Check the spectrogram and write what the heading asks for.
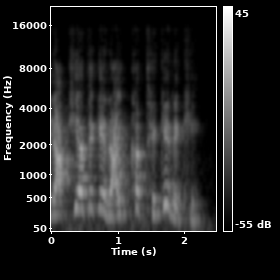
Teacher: এখানে দেখো সেই রাখিয়া থেকে রাইখা থেকে রেখে, তাহলে এই হর্ষইকারটা হচ্ছে অপিনিহিত হর্ষইকার। এই হর্ষইকারটা স্বরসঙ্গতি বা আভ্যন্তরীণ সন্ধির প্রভাবে কিসে রূপান্তরিত হচ্ছে না, একারে। এই যে রেখে ক্ষয়ের যে একারটা, সেটা হচ্ছে এই হর্ষইকারটাই রূপান্তরিত হয়েছে। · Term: অভিশ্রুতি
